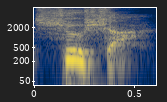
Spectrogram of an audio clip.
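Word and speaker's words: Xuxa: not the h sound, it's the sh. That's why if you remember that chick that used to have a show back in the day on Spanish Channel, the Shusha, and it was Yeah, spelled with an yeah. X. That's why it was like that.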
